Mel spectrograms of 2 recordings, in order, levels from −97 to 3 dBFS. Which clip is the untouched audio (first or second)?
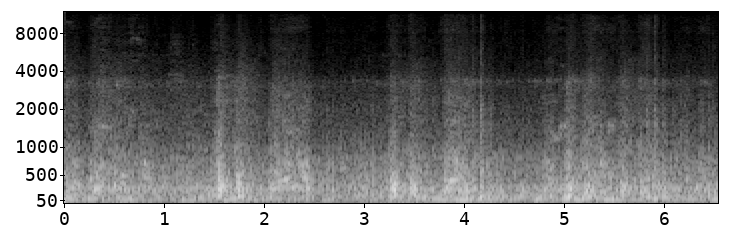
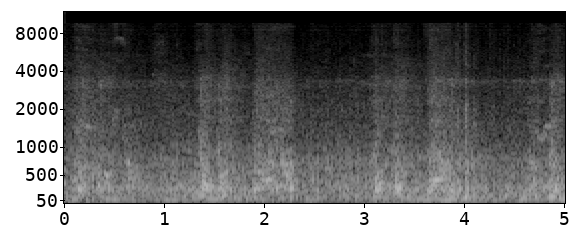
first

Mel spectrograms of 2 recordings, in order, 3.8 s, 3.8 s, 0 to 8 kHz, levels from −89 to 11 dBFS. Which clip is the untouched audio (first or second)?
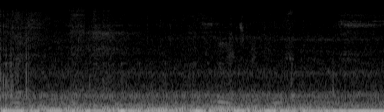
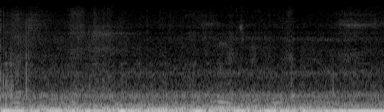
first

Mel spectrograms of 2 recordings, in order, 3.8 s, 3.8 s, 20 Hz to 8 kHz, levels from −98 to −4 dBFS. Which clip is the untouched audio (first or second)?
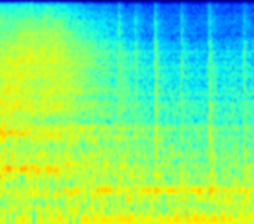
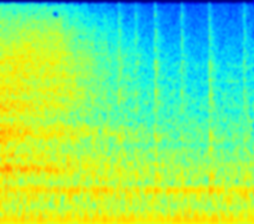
second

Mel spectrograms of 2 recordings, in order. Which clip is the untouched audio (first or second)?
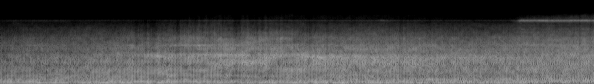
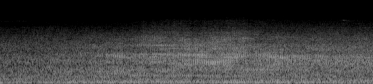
second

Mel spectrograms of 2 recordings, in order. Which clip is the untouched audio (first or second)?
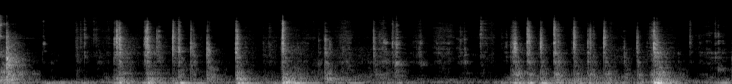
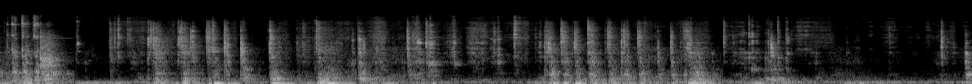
second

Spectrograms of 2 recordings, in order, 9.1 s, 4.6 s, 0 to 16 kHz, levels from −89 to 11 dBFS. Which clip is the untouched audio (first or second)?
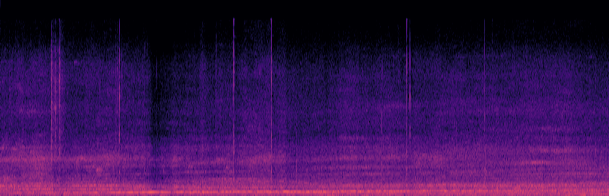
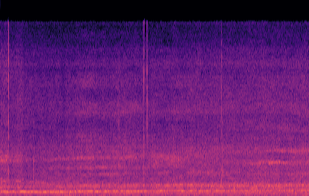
first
